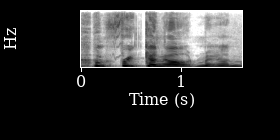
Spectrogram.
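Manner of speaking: put-on timid lion character voice. Calling into the show in character as the Cowardly Lion. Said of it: "it's me, the Cowardly Lion".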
